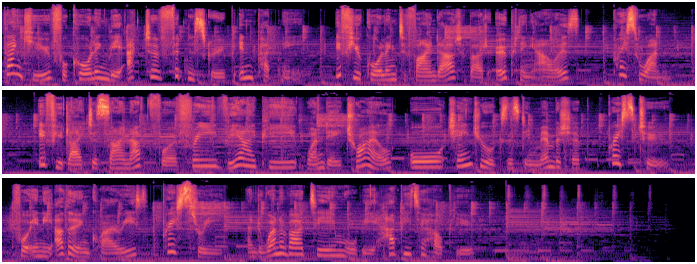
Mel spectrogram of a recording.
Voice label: Telephony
